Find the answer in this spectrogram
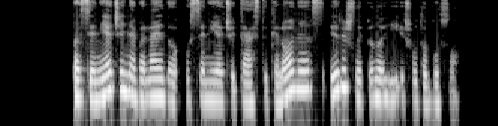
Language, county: Lithuanian, Vilnius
